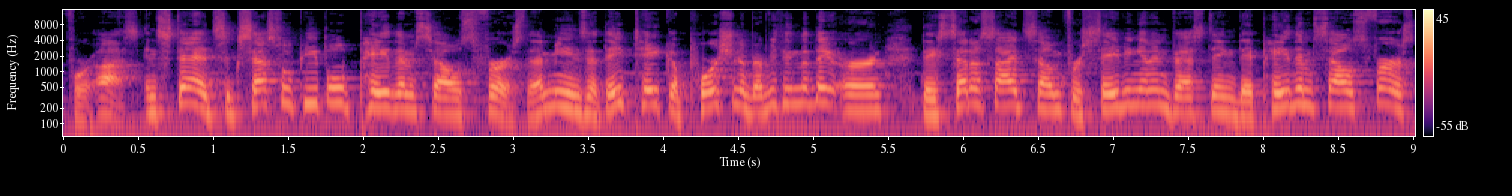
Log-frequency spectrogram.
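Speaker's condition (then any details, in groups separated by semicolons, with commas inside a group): No condition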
